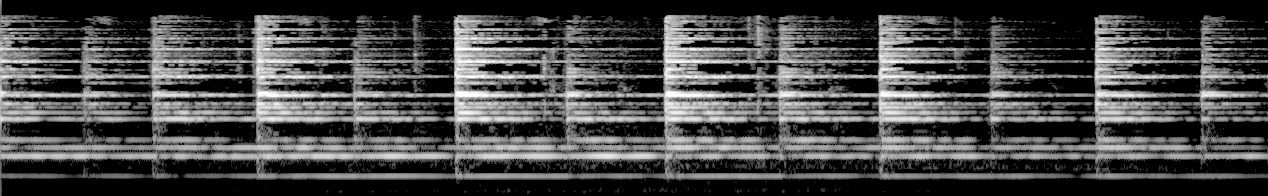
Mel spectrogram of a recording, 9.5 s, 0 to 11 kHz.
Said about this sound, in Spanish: En la iglesia se conservó hasta el presente un recuerdo del monasterio de Ostrov. Es una campana de 600 años de edad que está colgada en el campanario. Es una de las campanas más viejas en el territorio checo.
